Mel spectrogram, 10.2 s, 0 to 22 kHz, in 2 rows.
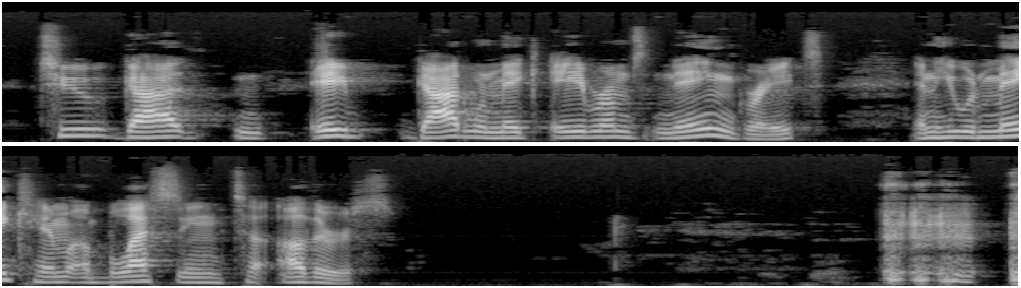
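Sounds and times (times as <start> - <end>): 
speech: 0.2 - 7.1, 9.5 - 10.0
loud cough: 9.5 - 10.1.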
